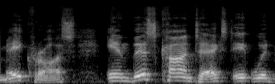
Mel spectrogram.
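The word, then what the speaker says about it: μικρός: little translates the greek word my cross or it's actually may cross is is the better pronunciation may cross in this context it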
